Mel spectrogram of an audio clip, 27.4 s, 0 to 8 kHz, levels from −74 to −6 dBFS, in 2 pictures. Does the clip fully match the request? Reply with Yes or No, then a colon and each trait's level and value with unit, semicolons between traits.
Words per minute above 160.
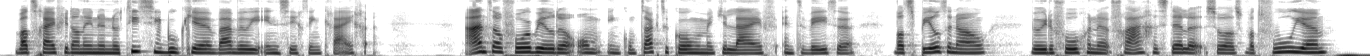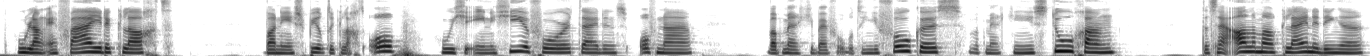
Yes: average, 170 wpm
